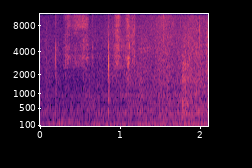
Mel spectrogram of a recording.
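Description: Chalk writing on a chalkboard: scratchy strokes, with a sharp tap a little under a second in.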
